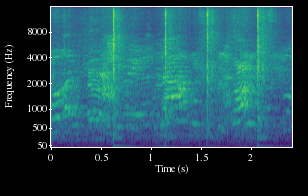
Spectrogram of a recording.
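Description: Children's voices chattering and calling out, not clearly worded, with a few short clicks.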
